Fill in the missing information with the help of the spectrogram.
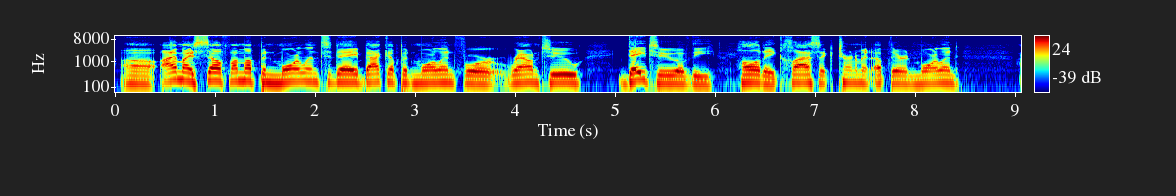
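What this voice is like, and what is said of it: Sick-sounding voice. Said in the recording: “Not feeling so hot. And you can probably hear it in my voice. I'm still trying to cough it out.”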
